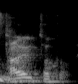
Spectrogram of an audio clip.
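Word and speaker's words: tautoko: Yes. Tau Toko. So it's Tau Toko.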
